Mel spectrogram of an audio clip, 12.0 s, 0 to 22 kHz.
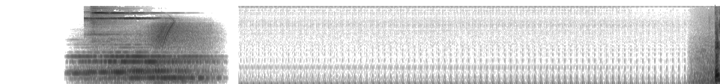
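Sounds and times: rising whistle-like sweep: 1.1s - 3.8s
synthesized chord tones: 1.1s - 3.8s.

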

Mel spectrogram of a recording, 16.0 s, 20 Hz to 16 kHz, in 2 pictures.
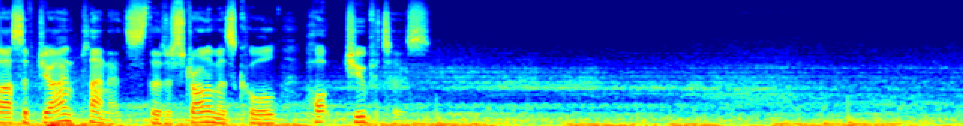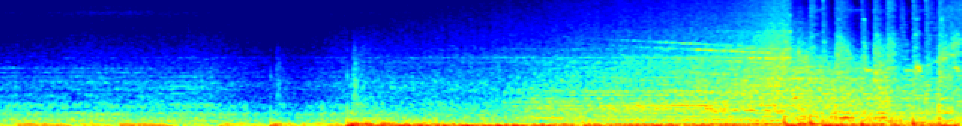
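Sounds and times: cinematic low drone music: 0.0s - 16.0s.

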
